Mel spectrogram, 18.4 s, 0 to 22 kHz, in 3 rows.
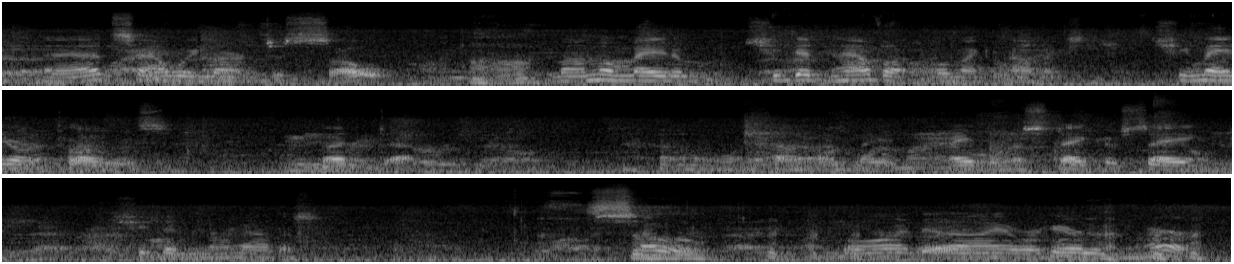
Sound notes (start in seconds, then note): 9.0 chuckles; 15.8 laughs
